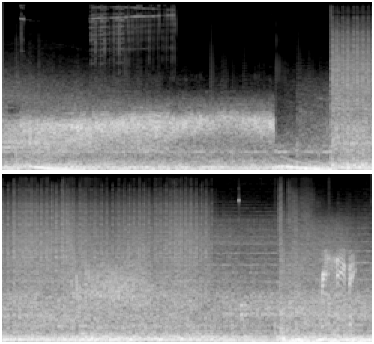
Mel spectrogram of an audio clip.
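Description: Heavy weapons fire from armored desert vehicles in the Homeworld: Deserts of Kharak strategy game, loud booming blasts and rumbling volleys layered over a low engine drone, with a sharper burst near the end.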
